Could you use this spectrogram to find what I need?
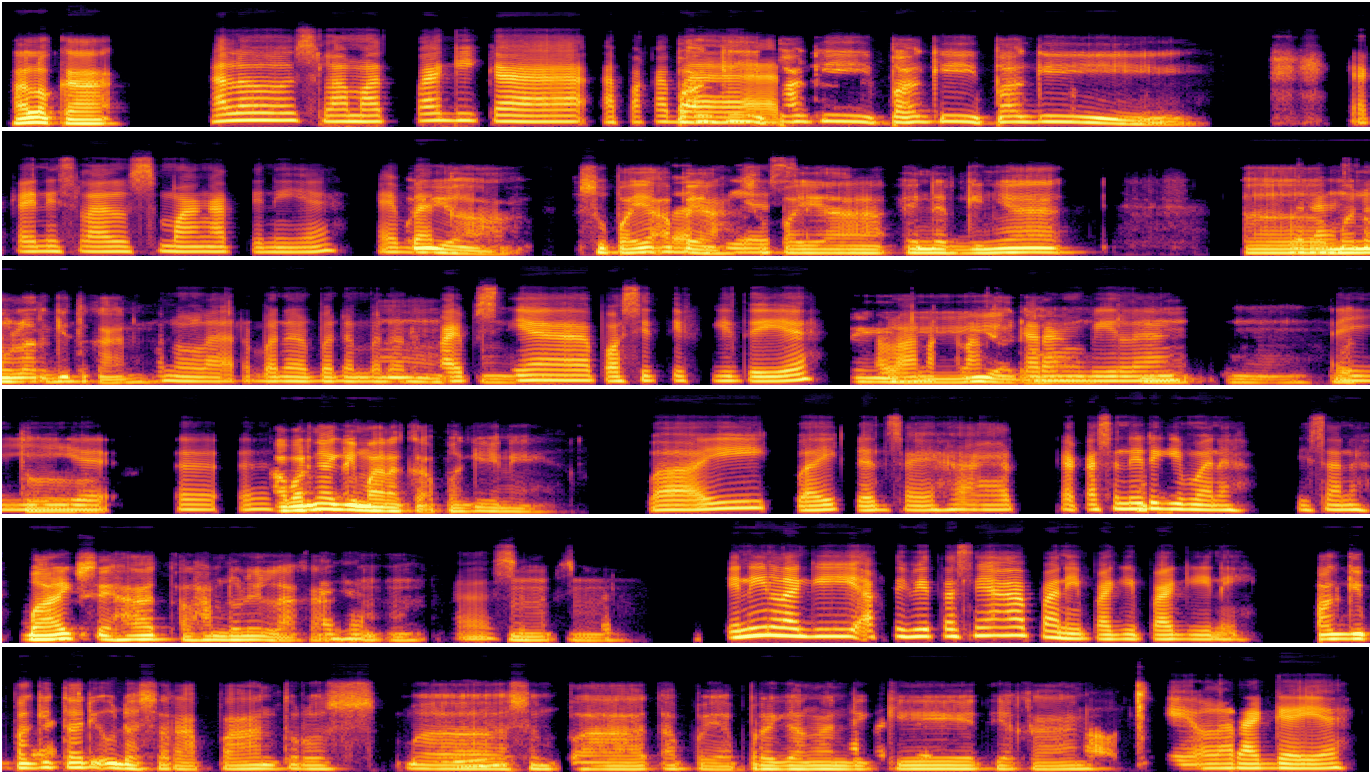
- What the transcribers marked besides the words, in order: chuckle; tapping; chuckle; in English: "vibes-nya"; other background noise; tsk
- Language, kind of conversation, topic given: Indonesian, unstructured, Apa hal paling menyenangkan yang pernah terjadi di tempat kerja?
